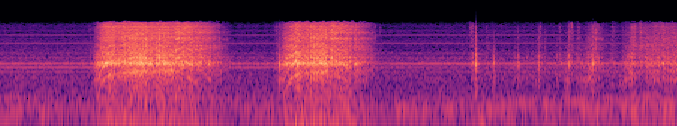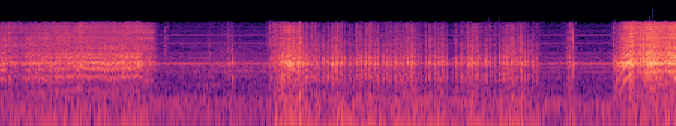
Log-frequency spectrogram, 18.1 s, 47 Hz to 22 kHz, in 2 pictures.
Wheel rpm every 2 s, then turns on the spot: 70, 60, 20, 0, 50, 30, 20, 10, 70.
10-16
